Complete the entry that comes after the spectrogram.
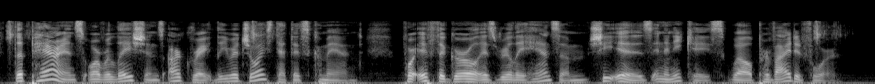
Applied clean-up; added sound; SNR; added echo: neural separator model SepFormer DNS4.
